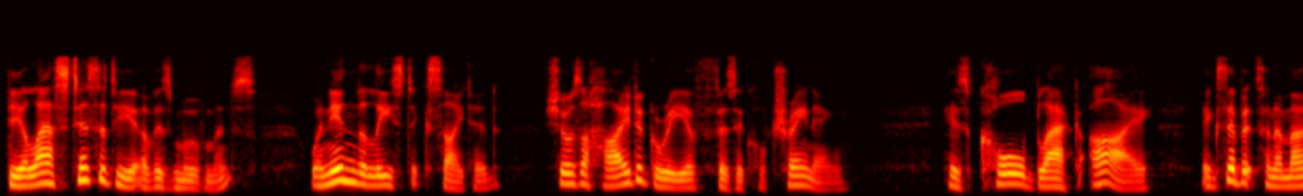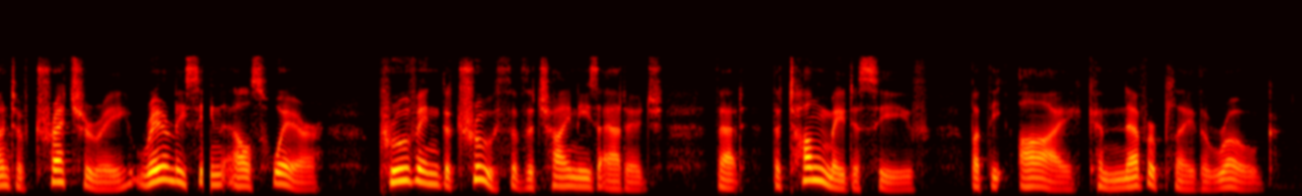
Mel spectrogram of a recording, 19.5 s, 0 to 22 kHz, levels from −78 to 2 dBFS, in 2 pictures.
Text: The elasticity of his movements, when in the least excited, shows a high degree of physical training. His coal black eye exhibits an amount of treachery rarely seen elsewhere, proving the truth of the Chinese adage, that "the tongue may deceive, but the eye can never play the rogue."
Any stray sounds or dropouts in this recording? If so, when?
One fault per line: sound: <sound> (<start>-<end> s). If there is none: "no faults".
sound: dropout (11.3-11.4 s)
